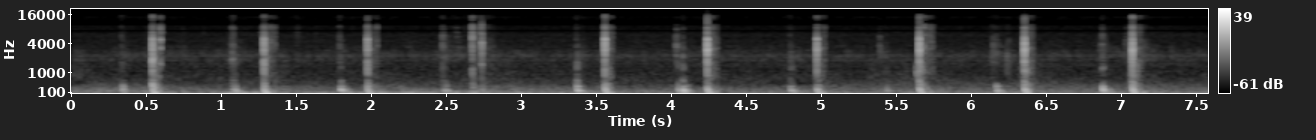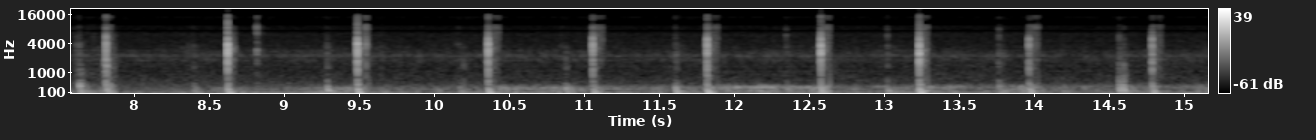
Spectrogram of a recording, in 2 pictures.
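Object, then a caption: Resin drills and plastic pen on an adhesive canvas. A plastic drill pen repeatedly taps and presses small faceted resin drills onto a flat adhesive diamond painting canvas. About 20 short, sharp, bright clicks sound at an uneven pace, each dying away almost instantly. A faint low hum runs underneath.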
